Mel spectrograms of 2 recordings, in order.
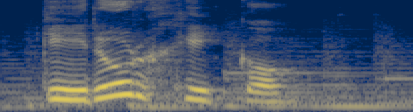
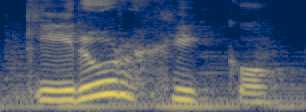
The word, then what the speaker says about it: quirúrgico: Quirúrgico. Q plus U plus I or E is pronounced que, ki.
